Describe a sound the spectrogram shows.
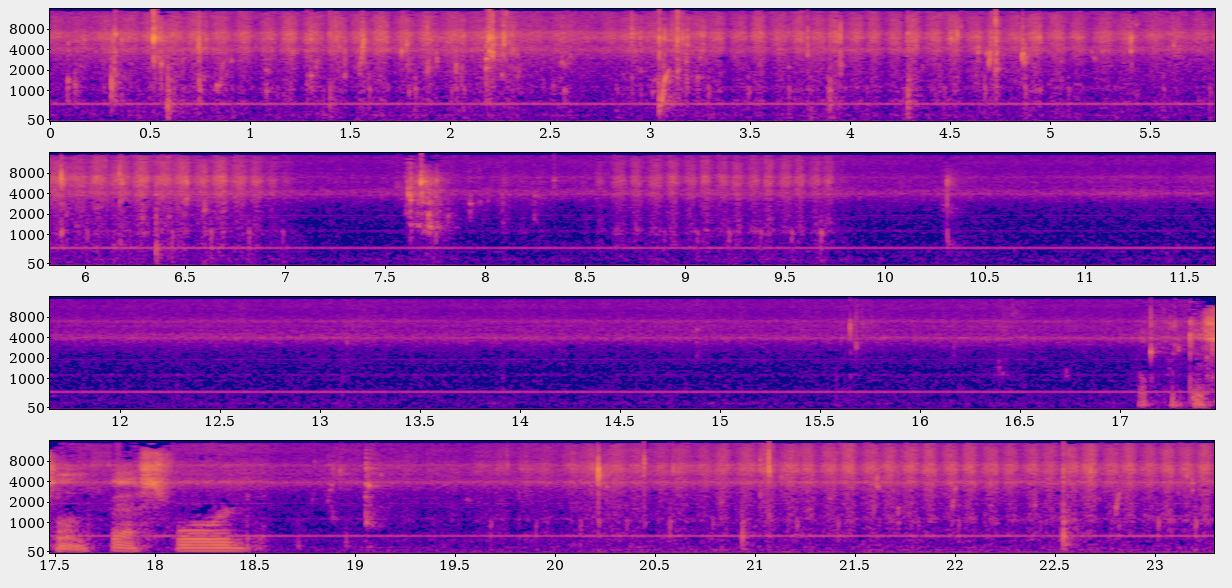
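Water swishes and sloshes in a plastic pan.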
